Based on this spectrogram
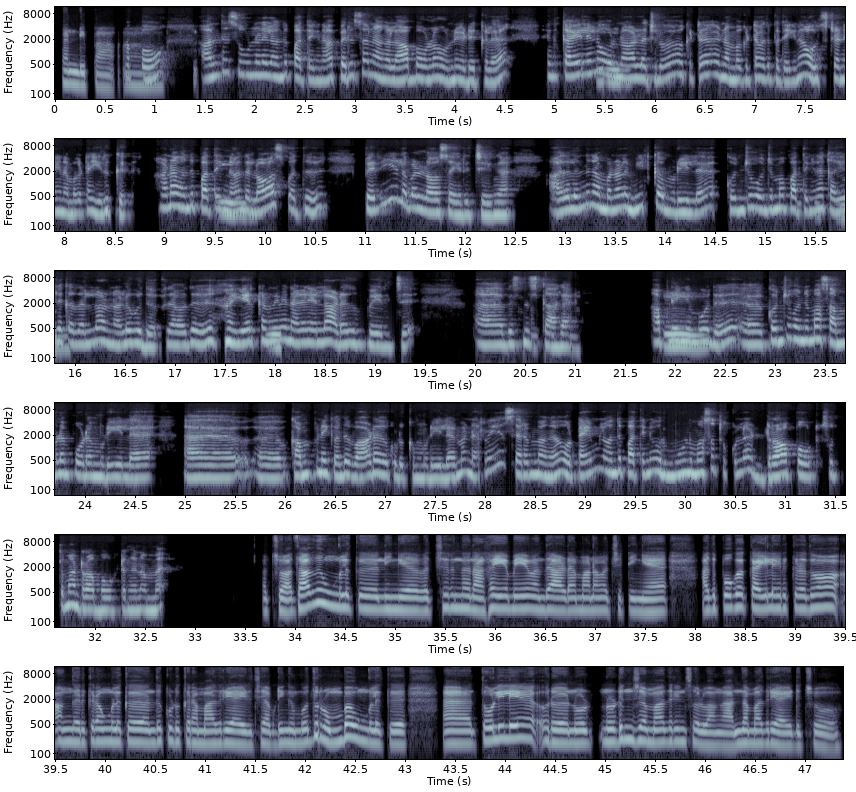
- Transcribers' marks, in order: other noise; in English: "அவுட்ஸ்டாண்டிங்"; in English: "டிராப் அவுட்"; in English: "டிராப் அவுட்டுங்க"
- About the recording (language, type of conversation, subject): Tamil, podcast, அவசர நேரத்தில் உங்களுக்கு உதவிய ஒரு வெளிநாட்டுத் தோழர் மூலம் நீங்கள் என்ன கற்றுக்கொண்டீர்கள்?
